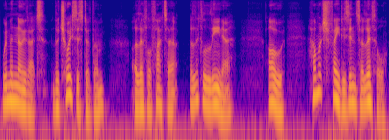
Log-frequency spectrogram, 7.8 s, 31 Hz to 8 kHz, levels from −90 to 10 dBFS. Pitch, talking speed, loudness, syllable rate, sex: 115 Hz, 160 wpm, -18 LUFS, 5.0 syllables/s, male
